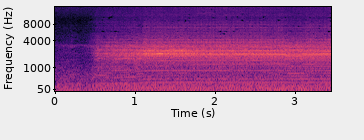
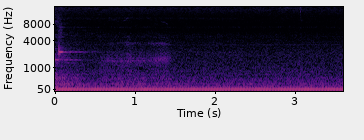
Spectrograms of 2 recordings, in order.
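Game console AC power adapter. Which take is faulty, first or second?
first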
